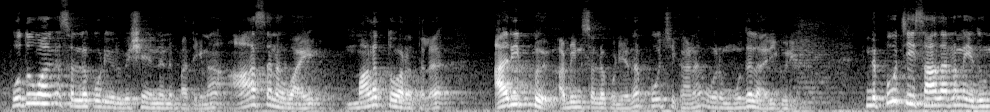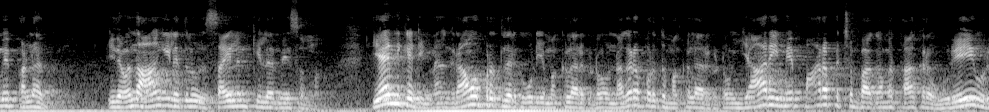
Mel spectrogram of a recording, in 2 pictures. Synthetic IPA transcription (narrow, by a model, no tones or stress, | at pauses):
pɔðɯʋaːɣɐsɔlːɐkːuːɽɪiɐɔɾɯʋɪʂɐjɐ̃ɛnːɐnːɯpaːɾt̪iːŋɡɐnːaːʔaːsɐnɐʋaːj | mɐlɐt̪ːoːɾɐt̪ːɪlɐ | ɐɾɪpːɯɐpːɐɽɪnːɯsɔlːɐkːuːɽɪjɐt̪ãːpuːt͡ʃːikːaːnɐɔɾɯmʊðɐlɐɾɪkʊɾɪ̰ɯ̰ | ɪnd̪ɐpuːt͡ʃːisaːðaːɾɐɳɐmãːɛðɯʋɯmeːpɐɳːɐðɯɪðɐʋɐnd̪ɯaːŋɡɪɭɐt̪ːɪlɔɾɯsɐɪlɐnʈkɪlːɐɾmeːsɔlːɐlã̰ː | eːnːɯkːeːʈːɪŋɡɐnaːɡɪɾaːmɐpːɯɾɐt̪ːɯlɐɪɾɯkːɐkːuːɽɪjɐmɐkːɐɭɪɾɐkːɐʈːʊ̃nɐɣɐɾɐpːɔɾɐt̪ːɯmɐkːɐɭaɪɾɐkːɐʈːʊ̃jaːɾɐjɯmeːpaːɾɐpːɐt͡ʃːɐmpaːɾkaːmɐt̪aːkɪɾɐɔɾeːɔɾ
